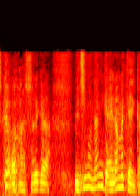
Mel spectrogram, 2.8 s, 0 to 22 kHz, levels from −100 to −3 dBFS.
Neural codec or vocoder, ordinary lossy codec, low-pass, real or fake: codec, 16 kHz in and 24 kHz out, 0.4 kbps, LongCat-Audio-Codec, two codebook decoder; MP3, 32 kbps; 7.2 kHz; fake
